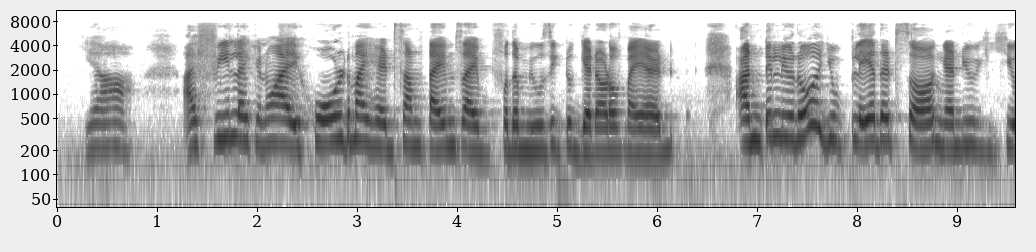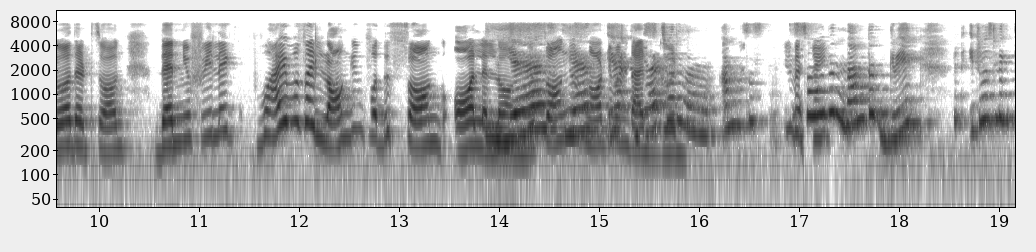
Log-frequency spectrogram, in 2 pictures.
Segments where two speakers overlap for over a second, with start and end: 13.9-15.9

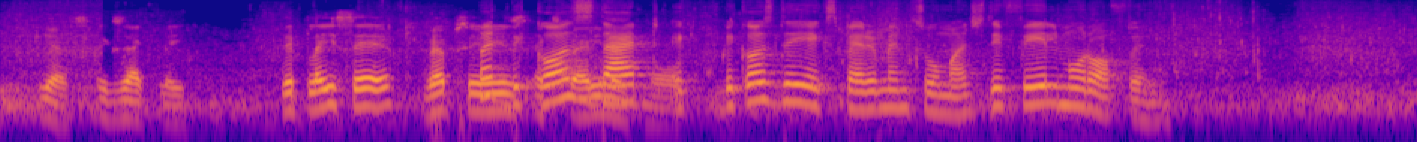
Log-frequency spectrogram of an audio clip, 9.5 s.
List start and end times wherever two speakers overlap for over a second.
3.2-4.4

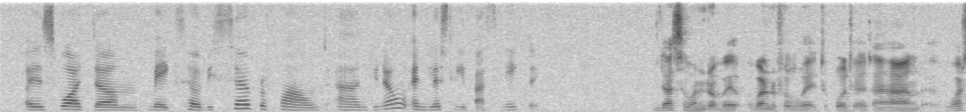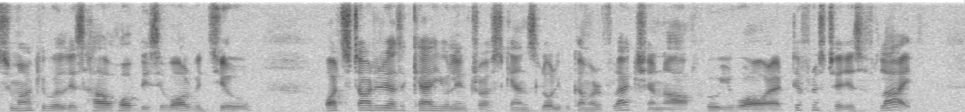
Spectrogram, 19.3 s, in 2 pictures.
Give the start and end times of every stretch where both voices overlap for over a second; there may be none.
none

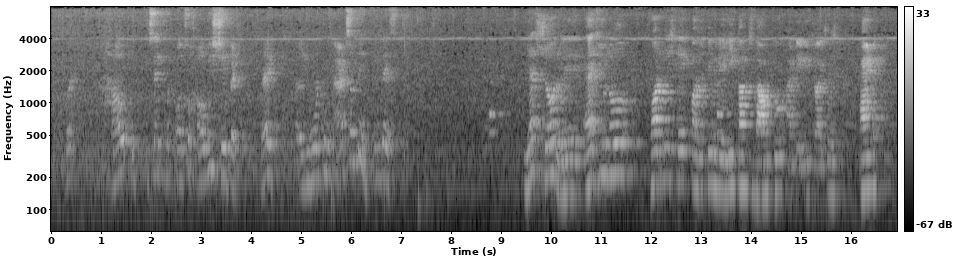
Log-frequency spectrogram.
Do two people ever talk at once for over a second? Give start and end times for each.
none

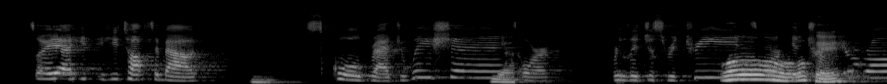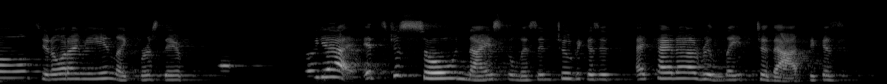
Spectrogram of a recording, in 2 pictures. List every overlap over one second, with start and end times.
7.2-8.4

